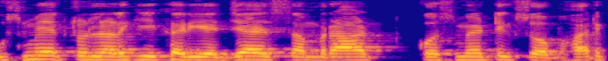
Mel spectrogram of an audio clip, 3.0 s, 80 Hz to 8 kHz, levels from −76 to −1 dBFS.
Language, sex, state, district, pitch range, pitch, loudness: Hindi, male, Uttar Pradesh, Ghazipur, 150-165 Hz, 155 Hz, -14 LUFS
